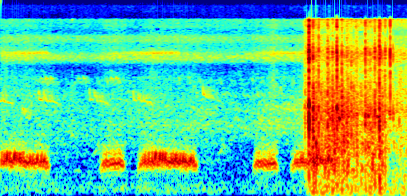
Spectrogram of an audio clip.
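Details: A spotted dove lure call for drawing wild doves into fighting. Soft coos come in short and long notes, then a burst of loud broadband crackling noise takes over.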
